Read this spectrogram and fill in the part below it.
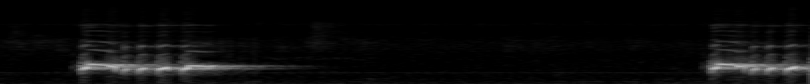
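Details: Actively singing Bangkok zebra dove whose song sets other zebra doves answering: a short rippling string of coos closing on a long note, a quiet gap of several seconds, then the same pattern starting again.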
